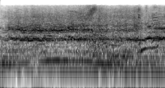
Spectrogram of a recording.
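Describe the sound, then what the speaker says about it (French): Cartoon spy car tearing away with a sustained tire screech, a loud skidding squeal with whining engine tones that runs through the whole short burst, no talking. "Vite, sautons dans notre voiture d'espion cool et filons d'ici."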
